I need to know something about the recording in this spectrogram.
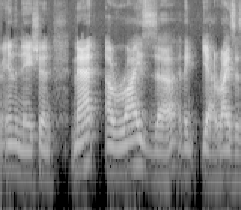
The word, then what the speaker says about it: Araiza: Araiza is how you say it.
